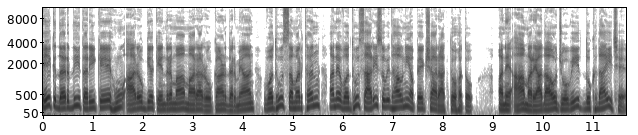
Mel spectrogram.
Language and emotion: Gujarati, sad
